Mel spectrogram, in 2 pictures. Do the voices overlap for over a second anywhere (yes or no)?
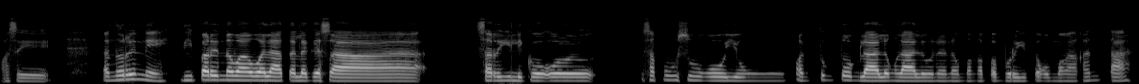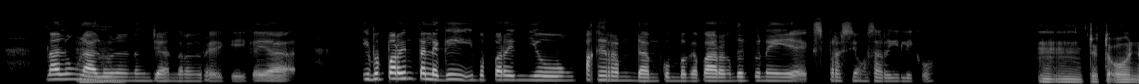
no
